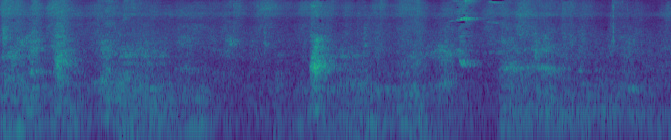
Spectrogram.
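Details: In Vietnam, Rottweiler pups wrestle and nip at each other during play. Rough growly grumbles and a few sharp yelps sit under steady background murmur and human voice.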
